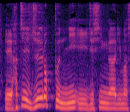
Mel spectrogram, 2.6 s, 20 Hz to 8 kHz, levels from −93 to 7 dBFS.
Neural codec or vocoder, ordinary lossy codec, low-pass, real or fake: none; none; 7.2 kHz; real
